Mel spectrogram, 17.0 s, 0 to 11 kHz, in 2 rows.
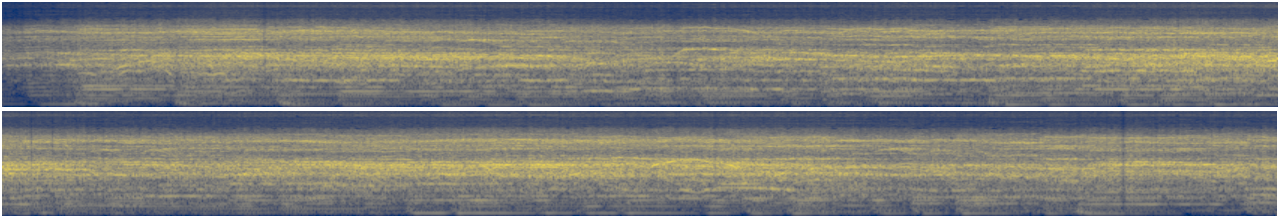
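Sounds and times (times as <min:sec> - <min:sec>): crowd screaming: 0:00.0 - 0:17.0.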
